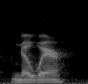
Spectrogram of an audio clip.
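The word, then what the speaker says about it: Knowhere: Nowhere, spelled with a K.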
